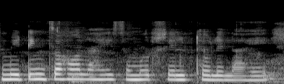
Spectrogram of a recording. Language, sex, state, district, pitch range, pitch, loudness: Marathi, female, Maharashtra, Solapur, 215-230 Hz, 225 Hz, -14 LUFS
